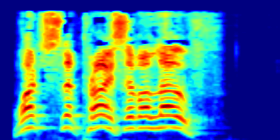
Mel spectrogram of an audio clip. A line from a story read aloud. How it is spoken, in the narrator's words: he shouted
